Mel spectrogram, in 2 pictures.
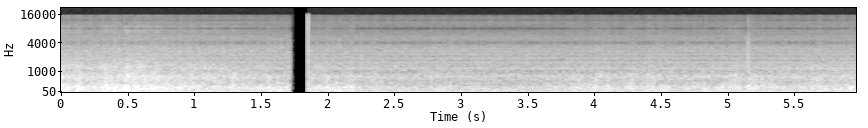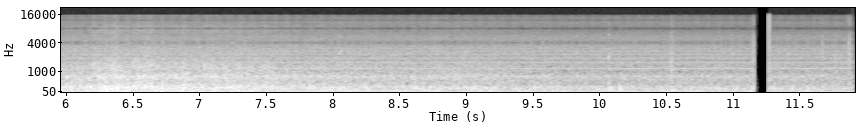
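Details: A steady low wind or traffic-like rumble, broken by two brief dropouts, with no animal calls.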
